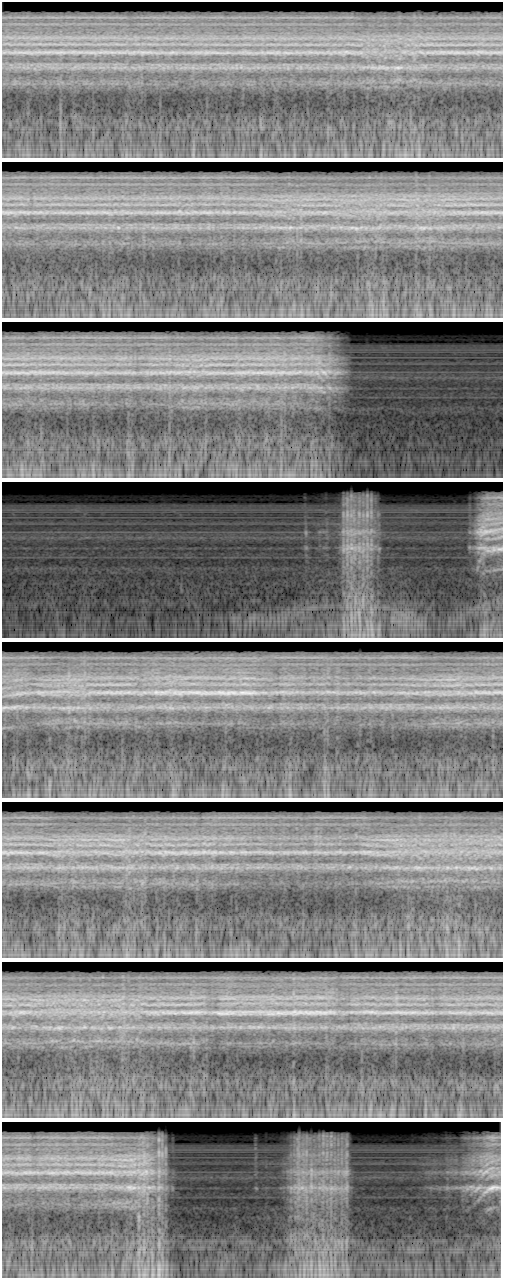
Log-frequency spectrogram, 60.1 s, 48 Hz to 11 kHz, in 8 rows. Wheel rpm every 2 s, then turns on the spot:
160, 160, 160, 160, 160, 160, 160, 160, 160, 150, 10, 0, 0, 0, 20, 160, 160, 160, 160, 160, 160, 160, 160, 160, 160, 160, 160, 80, 10, 30.
56-58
